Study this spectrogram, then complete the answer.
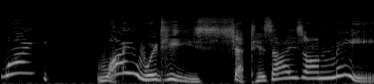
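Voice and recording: A squeaky, high-pitched put-on character voice at a very slow pace.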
